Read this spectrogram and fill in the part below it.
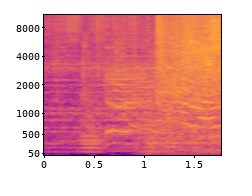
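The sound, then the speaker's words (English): A heavy metallic smash as Obi-Wan strikes Vader's armored chest plate with the hilt of his lightsaber, a first thump followed by a louder, harsh crash that rings on with a bright, gritty wash. “When when Obi-Wan turns his lightsaber and begins using the hilt to smash Vader in the chest plate.”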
